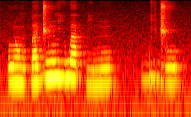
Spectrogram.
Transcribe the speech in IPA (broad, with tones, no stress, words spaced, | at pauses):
lɔ̃˨ ɡ͡ba˨˦d͡ʒũ˦ li˦wa˦˨ k͡pi˨mũ˧ | ɡ͡bi˦d͡ʒo˧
